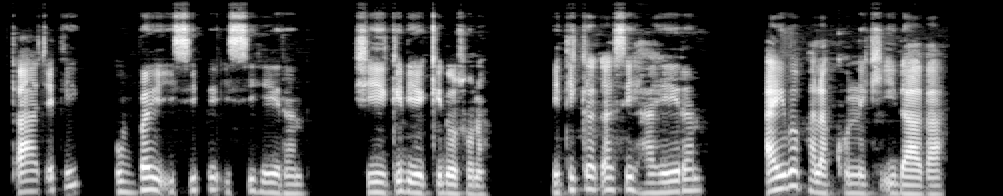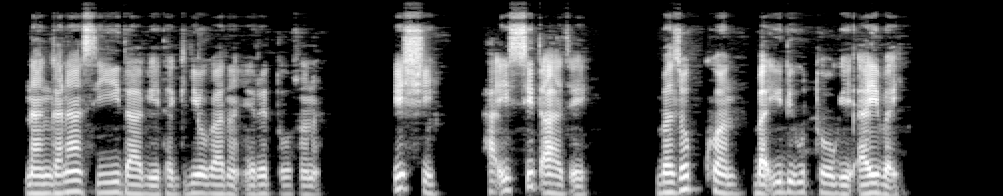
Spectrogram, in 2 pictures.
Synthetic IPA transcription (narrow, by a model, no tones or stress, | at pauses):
t̪ʼaːt͡ʃʼɛt̪ɪ | ʊbːɐjɪsːɪpːɛʔɪsːɪɦe̞ːɾɐn | ʃiːkʼːɪd̪ɪɛkʼːɪd̪ɔsɔnɐ | ʔɪt̪ɪkːɐkʼɐsːɪɦɐheːɾɐn | ɐjbɐpɐlɐkʰːɔnːɛkʰɪʔɪd̪aːɡaː | nɐŋɡɐnaːsijd̪aːɡe̞ːt̪ɐɡɪd̪ɪjɔɡaːd̪ɐnɛ̰ɾɛt̪ːo̞ːsɔnɐ | ʔɪʃːɪ | hɐʔɪsːɪt̪ʼaːt͡ʃʼe | bɐzɔkʰːʊɐnbɐʔɪd̪ɪʊt̪ːo̞ːɡeːʔɐjbɐj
